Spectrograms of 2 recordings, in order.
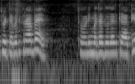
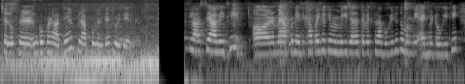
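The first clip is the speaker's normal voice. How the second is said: ordinary delivery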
